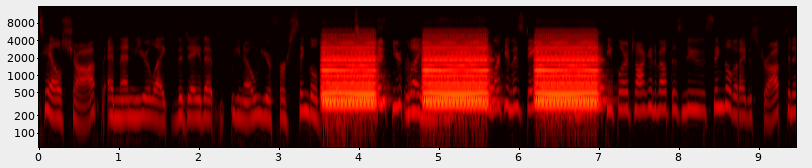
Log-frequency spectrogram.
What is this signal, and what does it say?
Train horn signal, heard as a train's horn, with speech in English. 3 short. On North American railways: when stopped, the train will back up.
